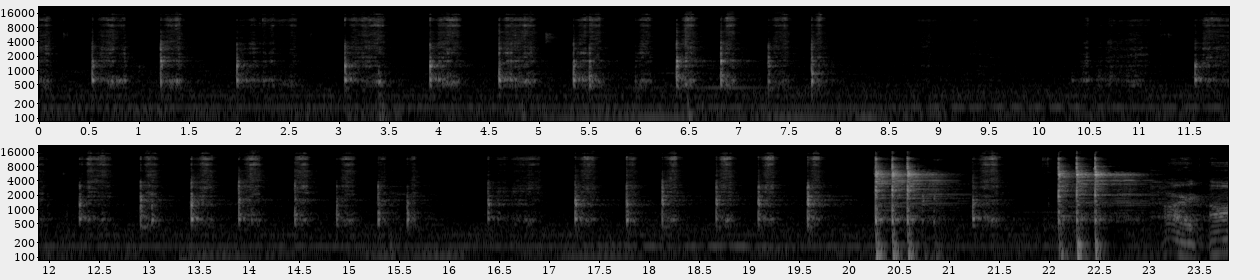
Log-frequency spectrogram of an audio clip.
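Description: Scallion, onion, thyme and Scotch bonnet pepper being tipped onto pork in a bowl, heard as a run of sharp clinks and scrapes of utensils against dishware, steady and close, with light rubbing in between.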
